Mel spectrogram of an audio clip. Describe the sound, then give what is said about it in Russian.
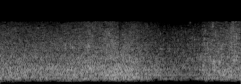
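Sea at the Barcelona waterfront on the feast day of St John the Baptist: a steady, broad wash of water that swells gently and dips slightly near the end, with no voices. “Ваша милость, сеньор Дон Кихот, я никогда не думал, что море такое огромное. Честное слово, оно будет побольше лагун Руидеры в нашей Ла-Манче.”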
